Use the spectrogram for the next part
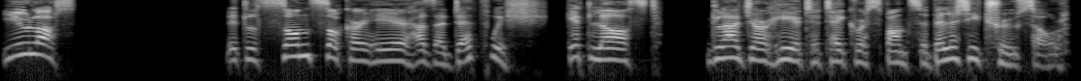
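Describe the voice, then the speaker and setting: A woman's voice: lowish voice, animated, a little slow, a bit bright, dry recording, clean studio sound. A woman playing a menacing female cultist overseer in a video game, curt, threatening and full of contempt. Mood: impatient, bossy. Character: gruff, menacing female cultist slave-driver bossing diggers. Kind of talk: video game character acting.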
